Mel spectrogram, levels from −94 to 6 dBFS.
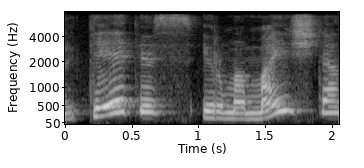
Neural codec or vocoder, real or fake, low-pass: none; real; 7.2 kHz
